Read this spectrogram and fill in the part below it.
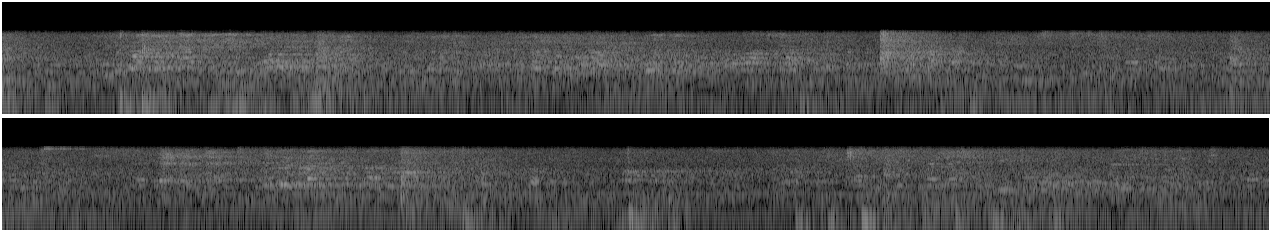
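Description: Young people talk and call out at a distance in a large echoing hall.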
